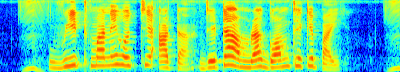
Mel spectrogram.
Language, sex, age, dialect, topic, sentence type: Bengali, female, 18-24, Standard Colloquial, agriculture, statement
